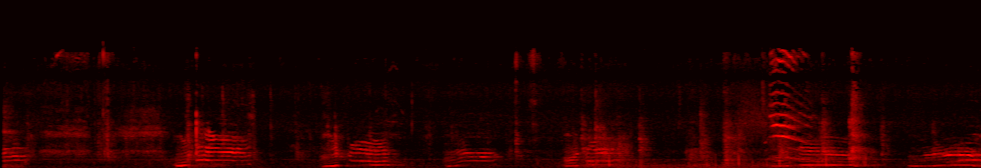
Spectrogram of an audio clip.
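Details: Mother cat calling her kittens with a series of rising-then-falling meows, repeated roughly every two seconds, some longer and wavering, over a faint steady background hum.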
